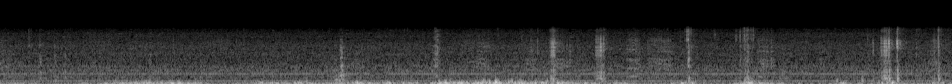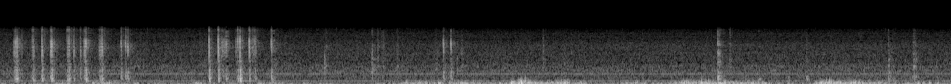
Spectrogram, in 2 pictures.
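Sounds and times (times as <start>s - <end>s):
window frame crackling and snapping: 5.4s - 7.9s, 8.7s - 10.9s, 11.6s - 12.4s.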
